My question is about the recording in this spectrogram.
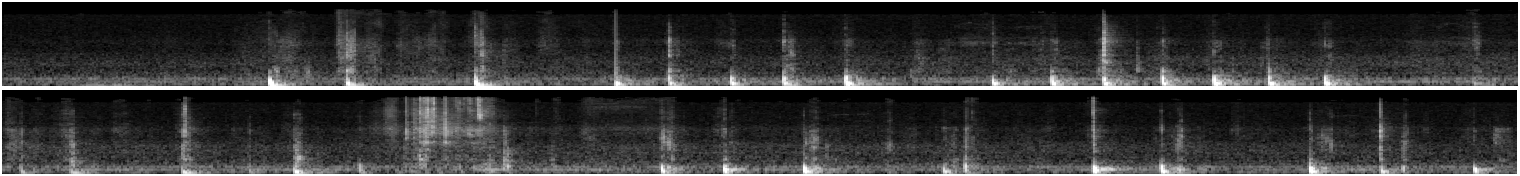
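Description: Silicone spatula stirring dry flour in a glass mixing bowl: irregular clicks and taps of the spatula against the glass, a few a second in stretches, with one brief swishing scrape near the middle.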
